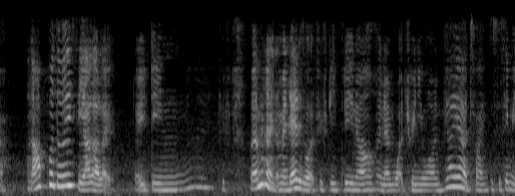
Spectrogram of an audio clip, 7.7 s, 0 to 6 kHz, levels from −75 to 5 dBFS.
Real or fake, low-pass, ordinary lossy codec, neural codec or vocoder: real; 5.4 kHz; AAC, 24 kbps; none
